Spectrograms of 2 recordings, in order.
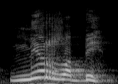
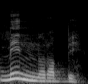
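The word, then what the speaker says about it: مِنْ رَبِّهِمْ: We don't pronounce noon. We say right away ra, and ra with shadda. We say mir. I moved from mim right away to ra. Say mir, not min rabbi.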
